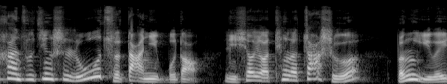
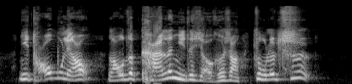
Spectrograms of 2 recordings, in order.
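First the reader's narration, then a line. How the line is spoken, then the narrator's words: Angry threatening shout. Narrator (Chinese): 那汉子怒视智泽，哄道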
